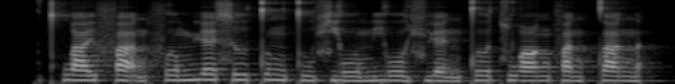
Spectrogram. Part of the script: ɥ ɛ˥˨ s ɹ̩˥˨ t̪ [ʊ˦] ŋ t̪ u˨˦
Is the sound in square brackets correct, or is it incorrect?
incorrect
